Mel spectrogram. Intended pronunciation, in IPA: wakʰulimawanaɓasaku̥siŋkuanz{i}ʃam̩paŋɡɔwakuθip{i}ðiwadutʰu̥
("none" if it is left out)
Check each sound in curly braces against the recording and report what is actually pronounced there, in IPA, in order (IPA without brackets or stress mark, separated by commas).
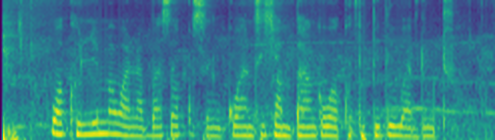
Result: i, i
